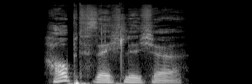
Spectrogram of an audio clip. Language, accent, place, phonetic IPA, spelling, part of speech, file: German, Germany, Berlin, [ˈhaʊ̯ptˌzɛçlɪçə], hauptsächliche, adjective, De-hauptsächliche.ogg
- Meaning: inflection of hauptsächlich: 1. strong/mixed nominative/accusative feminine singular 2. strong nominative/accusative plural 3. weak nominative all-gender singular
